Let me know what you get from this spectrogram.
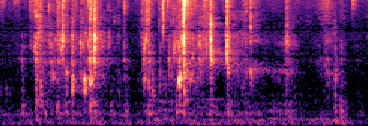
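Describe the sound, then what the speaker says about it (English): A whisk beats butter and eggs for hollandaise in a bowl, making quick, uneven metallic clicks and taps against the sides, close and fairly quiet. "And then you keep whisking it."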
